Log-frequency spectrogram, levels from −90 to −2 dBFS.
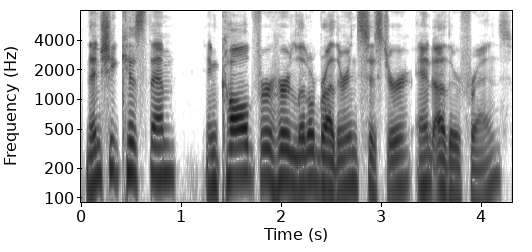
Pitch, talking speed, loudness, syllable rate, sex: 140 Hz, 210 wpm, -18 LUFS, 5.4 syllables/s, male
